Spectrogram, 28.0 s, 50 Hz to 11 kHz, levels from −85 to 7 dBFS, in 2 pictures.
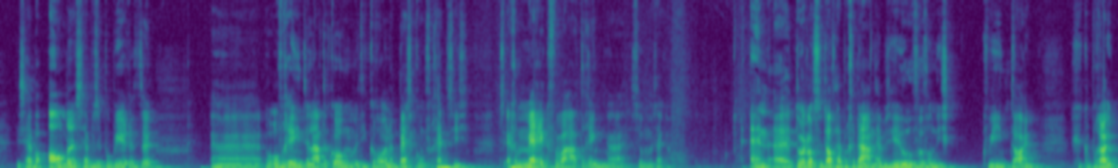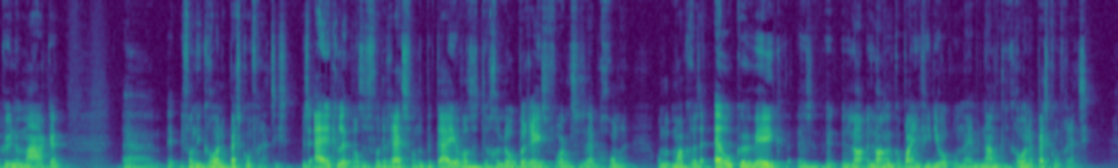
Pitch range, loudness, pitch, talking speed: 120-145 Hz, -20 LUFS, 130 Hz, 180 wpm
